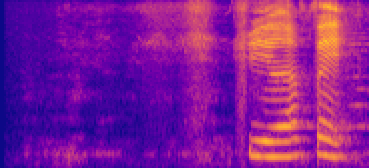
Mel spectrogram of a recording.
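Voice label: "tuition", hearing impaired; xue2fei4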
